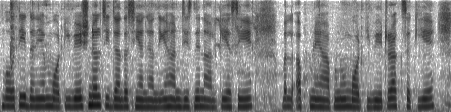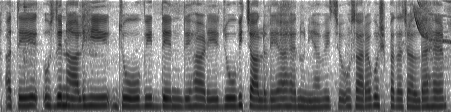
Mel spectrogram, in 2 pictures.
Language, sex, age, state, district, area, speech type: Punjabi, female, 18-30, Punjab, Amritsar, rural, spontaneous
